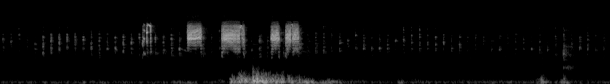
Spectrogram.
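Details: Black francolin in Sindh, Pakistan, giving a short burst of four loud, harsh, grating notes in quick succession, over a steady rapid ticking of insect-like pulses and a low rumble.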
